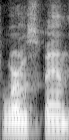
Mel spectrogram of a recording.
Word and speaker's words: Wyrmspan: that game is whoops worm span there you go that's worms span spelled with a why like it should be um because it's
